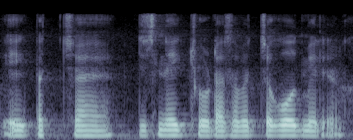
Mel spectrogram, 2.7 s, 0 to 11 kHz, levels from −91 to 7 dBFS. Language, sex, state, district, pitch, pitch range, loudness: Hindi, male, Uttar Pradesh, Shamli, 120 Hz, 115-120 Hz, -18 LUFS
